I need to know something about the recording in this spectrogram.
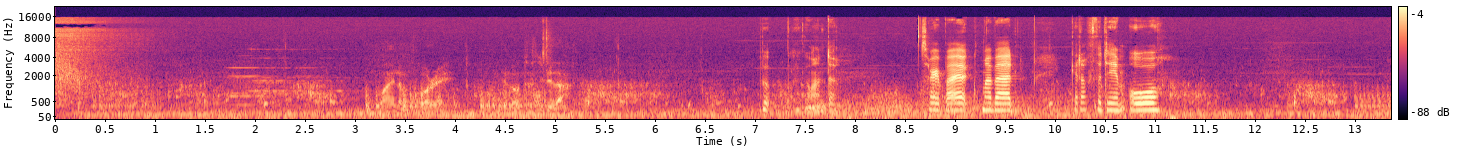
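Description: Water rumbles in a low, steady murmur underwater.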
